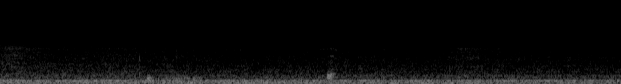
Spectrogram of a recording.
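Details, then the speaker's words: CDL air brake leak-down test, brakes held firmly after building pressure to governor cutoff: only a steady low rumble, no hiss or whistle, gauge steady; no air brake leaks. "so far everything looks good there are no leaks that I can hear and my gauge has not really moved"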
